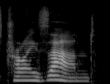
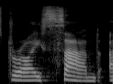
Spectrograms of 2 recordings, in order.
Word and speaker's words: Streisand: So I have always assumed it was, although it's S-A-N-D, sand, I've always assumed it was Streisand. It isn't. It's Streisand, as in things you find on the beach.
